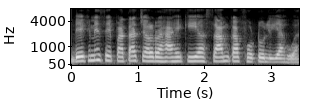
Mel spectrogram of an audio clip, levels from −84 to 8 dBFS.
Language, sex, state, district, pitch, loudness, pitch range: Hindi, female, Odisha, Khordha, 225 Hz, -14 LUFS, 210-230 Hz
